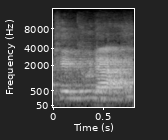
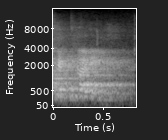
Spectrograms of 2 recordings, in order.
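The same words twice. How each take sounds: First: Kudai ending in a long "eye" sound; mispronounced name. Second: Said in the usual way. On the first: Retold or imitated. Comic retelling girlfriend's name blunder, Kudai rhyming with "die". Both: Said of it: "used to mispronounce names".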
